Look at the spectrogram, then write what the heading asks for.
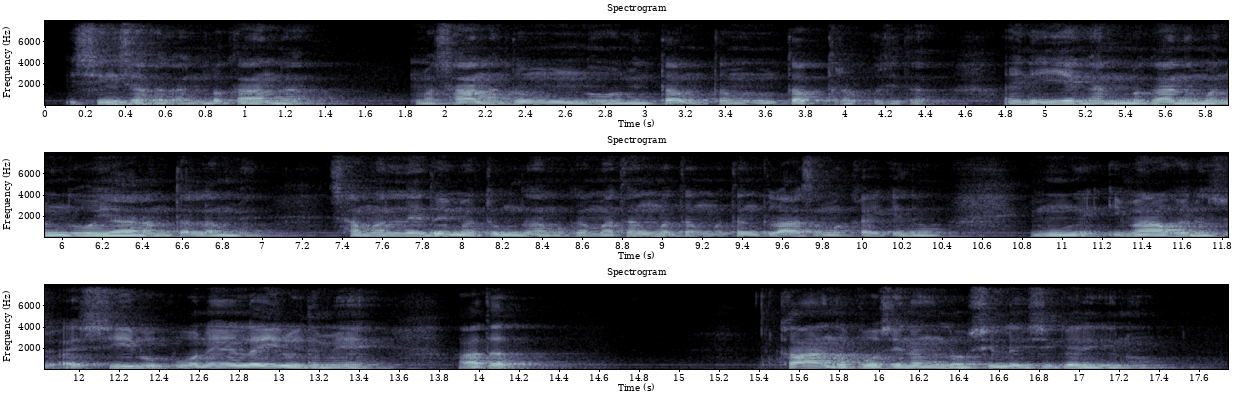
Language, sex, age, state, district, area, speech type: Manipuri, male, 18-30, Manipur, Tengnoupal, rural, spontaneous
